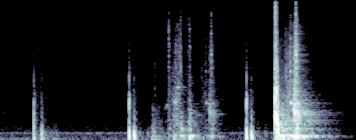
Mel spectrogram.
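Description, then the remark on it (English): A series of thumps and shuffling movement as someone slowly walks out of a room, ending with a loud door shutting behind him with a solid thunk and a brief rattle. No voices. “And he slowly walks out of the room, muttering to himself, and the door closes behind him.”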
